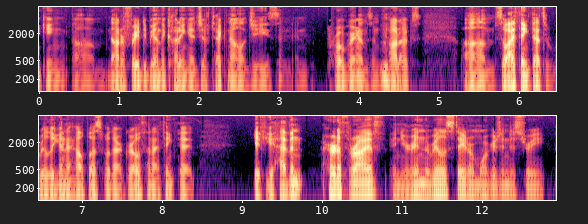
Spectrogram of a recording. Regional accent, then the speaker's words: Minnesota, United States; I guess the other one is I'm from Minnesota and I'm a diehard Vikings fan.

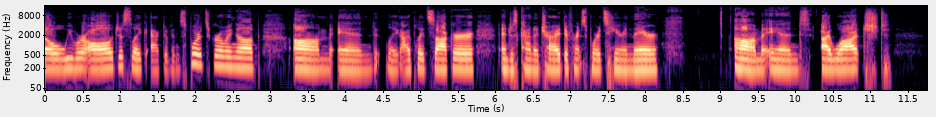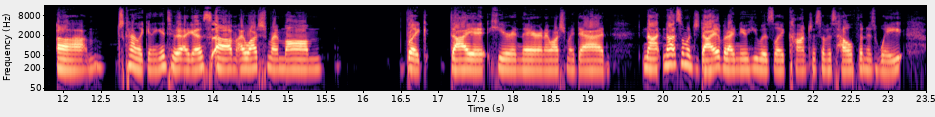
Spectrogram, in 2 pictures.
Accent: Toledo, Ohio, United States; now in Columbus, United States; So I currently reside near Columbus, Ohio, but I'm originally from Toledo area. So all my family's still back there.

